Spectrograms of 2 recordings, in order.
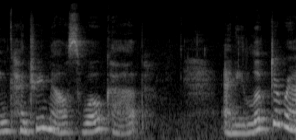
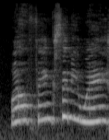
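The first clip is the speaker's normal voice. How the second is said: high, louder mouse voice; polite little mouse; 13 semitones higher, 6 dB louder than usual. Acted. Mouse thanks the lambs before leaving, high and polite.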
